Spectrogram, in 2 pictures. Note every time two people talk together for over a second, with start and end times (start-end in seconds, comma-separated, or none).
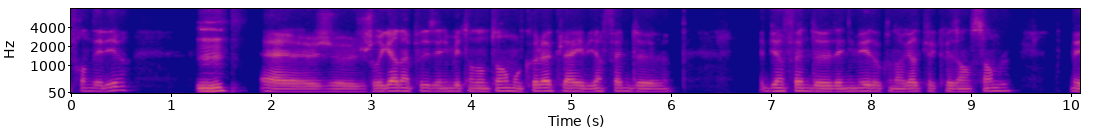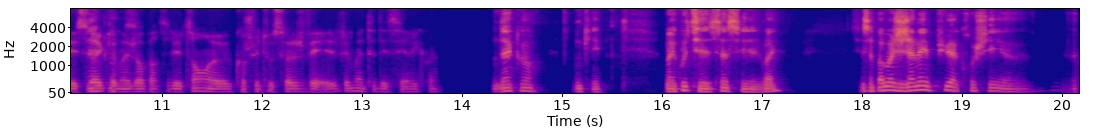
none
